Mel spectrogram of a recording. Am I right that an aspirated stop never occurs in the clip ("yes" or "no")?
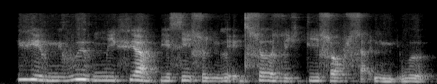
yes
